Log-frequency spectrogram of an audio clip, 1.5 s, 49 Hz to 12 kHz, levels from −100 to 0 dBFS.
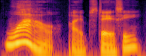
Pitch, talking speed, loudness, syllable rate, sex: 115 Hz, 125 wpm, -19 LUFS, 2.9 syllables/s, male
